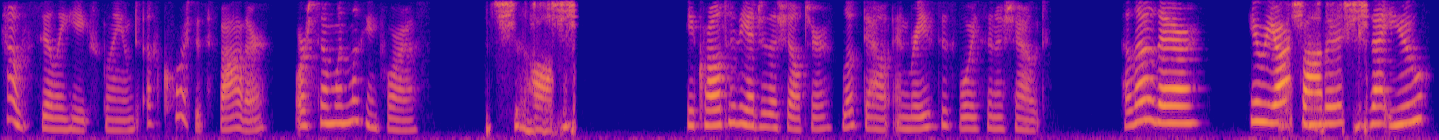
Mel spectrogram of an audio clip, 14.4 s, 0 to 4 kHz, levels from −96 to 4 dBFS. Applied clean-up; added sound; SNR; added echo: neural diffusion model UNIVERSE++.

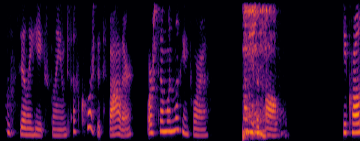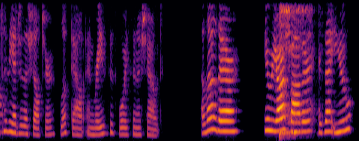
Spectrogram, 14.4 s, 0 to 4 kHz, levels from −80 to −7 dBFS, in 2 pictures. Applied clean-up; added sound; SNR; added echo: neural mask model DeepFilterNet 3.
